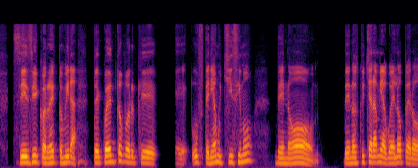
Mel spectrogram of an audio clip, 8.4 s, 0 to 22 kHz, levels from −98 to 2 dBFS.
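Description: At 1.7 s the speech gives a tiny hard click with a brief buzzy edge, too short to register as a stutter. This is a repeated buffer. Fresh audio failed to reach the output in time, so the device played its previous block once more. The doubled piece is about 10 ms long, which fits a 10 ms buffer, and the hard joins at each repeat make the click. Around a hundredth of a second of real audio is lost behind it.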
